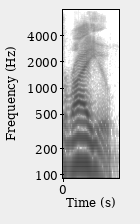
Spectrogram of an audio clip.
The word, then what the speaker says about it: Ryu: So, one, Ryu's name is not pronounced fucking Ryu. The Americans, the people making that movie just said Ryu. Like, cause like you read it in the game and you just guess what it is. They all said, hey, we think it's Ryu. It's pronounced Ryu.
